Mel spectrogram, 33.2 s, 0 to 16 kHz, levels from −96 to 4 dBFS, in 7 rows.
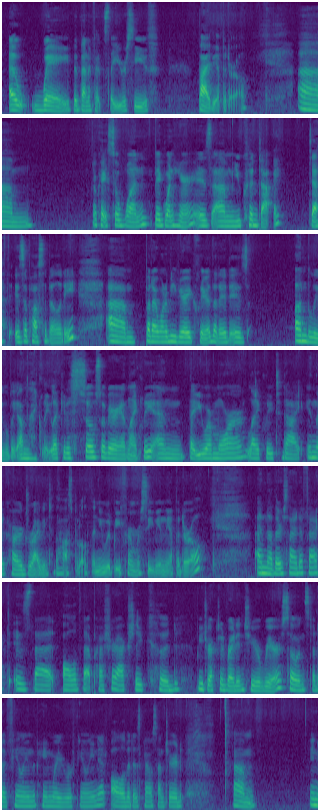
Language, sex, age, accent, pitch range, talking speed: English, female, 20-39, American, 150-175 Hz, 190 wpm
